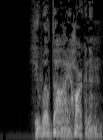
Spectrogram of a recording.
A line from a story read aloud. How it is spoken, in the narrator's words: the gladiator gasped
